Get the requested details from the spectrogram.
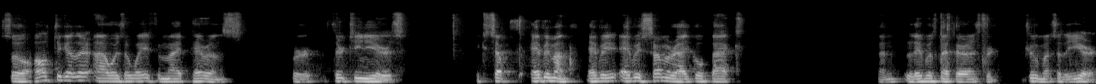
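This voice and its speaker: With long, frequent pauses, a man speaks at a moderate pace in a somewhat breathy, medium-pitched voice with fairly even intonation. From northern Saskatchewan, Canada (Cree community). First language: Cree. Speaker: Cree language teacher, residential school survivor. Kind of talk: testimony in Q&A.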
